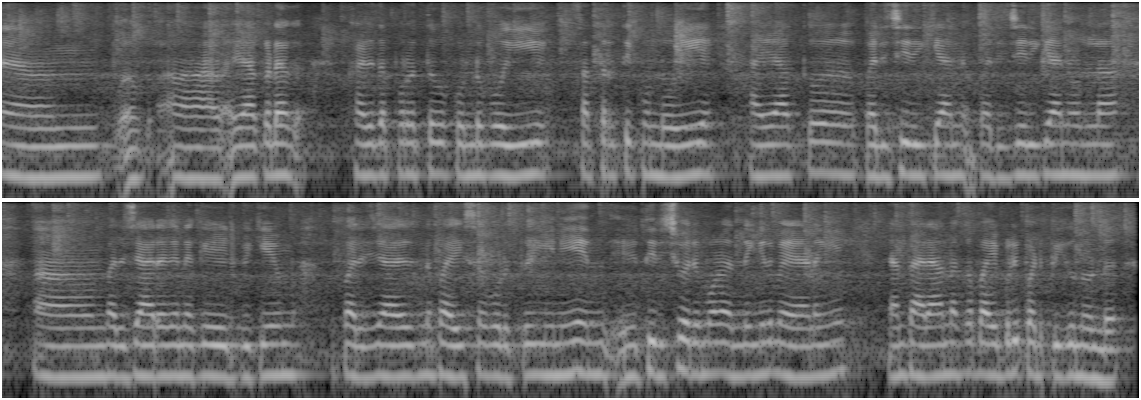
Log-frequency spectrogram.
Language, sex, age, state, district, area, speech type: Malayalam, female, 45-60, Kerala, Kottayam, rural, spontaneous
